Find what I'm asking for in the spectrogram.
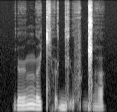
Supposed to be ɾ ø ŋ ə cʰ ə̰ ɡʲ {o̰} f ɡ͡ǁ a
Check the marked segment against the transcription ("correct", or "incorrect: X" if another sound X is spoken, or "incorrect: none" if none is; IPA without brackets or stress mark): correct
